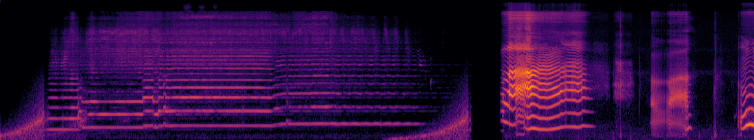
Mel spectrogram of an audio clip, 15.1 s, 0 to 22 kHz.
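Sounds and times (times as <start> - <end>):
held woodwind-like tone: 0.9 - 8.6
rising whoosh: 7.8 - 9.5.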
